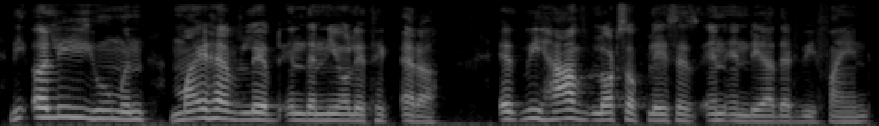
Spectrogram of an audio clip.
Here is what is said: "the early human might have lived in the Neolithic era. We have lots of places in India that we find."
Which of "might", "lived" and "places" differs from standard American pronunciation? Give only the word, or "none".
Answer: none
